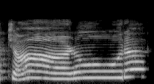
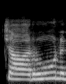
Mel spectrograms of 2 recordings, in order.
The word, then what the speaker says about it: चाणूर: कस स पूर्ण कस उसके बाद है चाणूर र पूर्ण चाणूर आप लोग इसको पढ़ रहे थे कल रूपा माता जी और जया माता जी और एक और माता जी थी मुझे नाम याद नहीं है कौन था तीसरा जो चारून चारूण कह रहा था ठीक है तीन माताजी थे जो चाणूर को चारून कह रहे थे चारून नहीं है चणूर ण कौन सा है बाण वाला इसका ध्यान रखेंगे ठीक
